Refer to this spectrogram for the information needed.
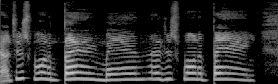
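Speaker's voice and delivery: very high, weepy, slow, drawn-out crying. Retelling a fighter on the show who kept crying: imitating someone crying. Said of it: "Who just kept crying and going".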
